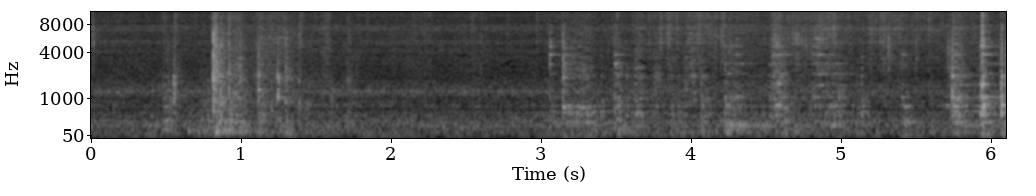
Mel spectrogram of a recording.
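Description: Stuffed puff-pastry parcel sizzling gently in butter and oil in a nonstick frying pan over turned-down heat. There is a knock about a second in. From about halfway, a slotted spatula scrapes and taps against the pan, ending in a sharper knock.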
